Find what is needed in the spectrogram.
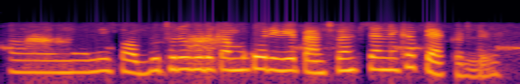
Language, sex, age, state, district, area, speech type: Odia, female, 18-30, Odisha, Jagatsinghpur, rural, conversation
